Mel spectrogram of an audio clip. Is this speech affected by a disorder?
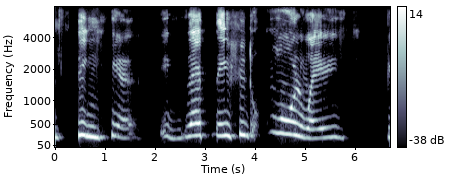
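Yes: slurred speech.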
